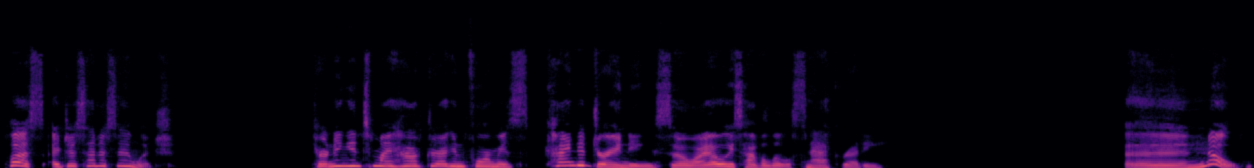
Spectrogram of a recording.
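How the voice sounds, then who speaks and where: A woman's voice: sits high, darkish tone, dry recording. A woman playing a shy, nerdy, rule-bound half-dragon librarian, flustered and rambling with dry wit in an audio roleplay. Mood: awkward, scheming. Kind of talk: scripted audio roleplay addressed to the listener.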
